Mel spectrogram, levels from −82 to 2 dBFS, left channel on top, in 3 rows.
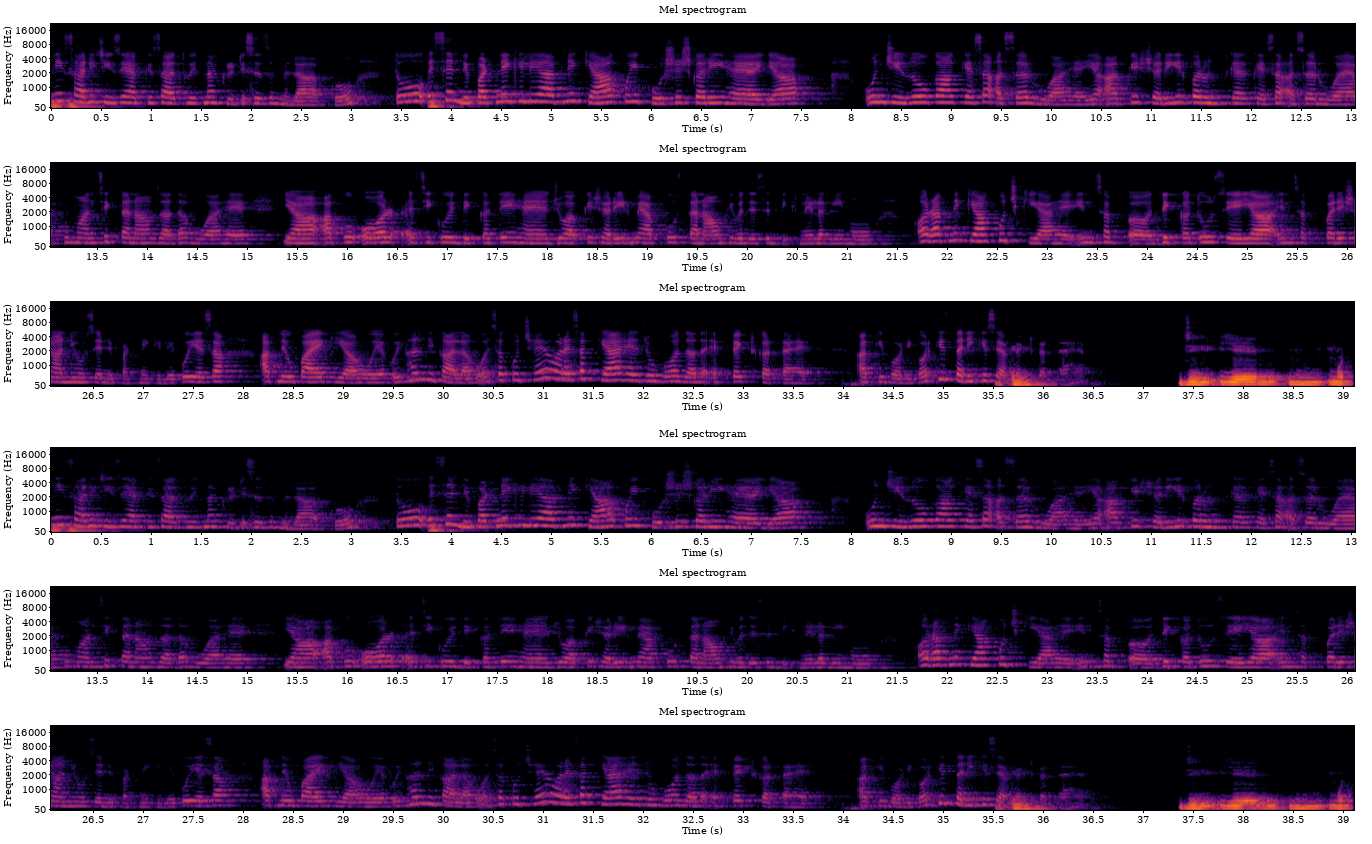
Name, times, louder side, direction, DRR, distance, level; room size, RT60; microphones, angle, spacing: voice 1, 0.0-7.5 7.8-21.3 21.7-33.7 34.1-35.7 36.0-36.4, left 3 dB, 55° left, 9 dB, 0.7 m, -41 dB
voice 2, 37.4-39.0, left 4 dB, 90° left, 10 dB, 0.4 m, -27 dB
9.8 x 4.4 x 5.0 m, 0.99 s
head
